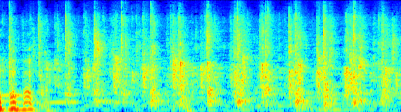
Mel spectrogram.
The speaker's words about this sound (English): They can sure clap for three people. It's amazing. We'll fix it. They're very loud.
